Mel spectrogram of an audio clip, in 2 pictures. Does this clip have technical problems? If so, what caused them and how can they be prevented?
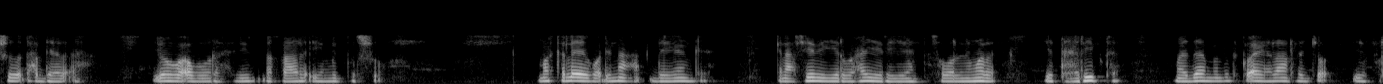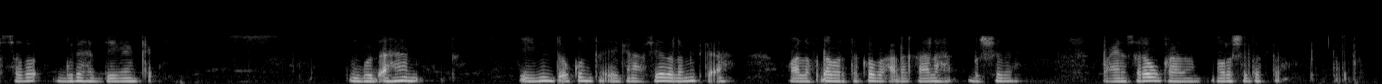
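Yes. Two AMR rate drops occur, from 0.64 to 3.06 s (ending just before "iyo mid") and from 17.91 to 19.93 s. In each, the speech turns buzzier and more synthetic, consistent with the codec falling from its 12.2 kbps mode to about 5.9 kbps while a weak radio link diverts bits to error protection. Unlike packet loss or a bandwidth switch, there are no gaps and the narrowband 4 kHz ceiling stays the same. Only the texture coarsens. A stronger, more stable radio connection prevents this.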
